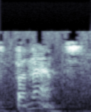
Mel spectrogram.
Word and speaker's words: finance: The word is finance. The I in the first syllable is short, and the accent is on the second syllable.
